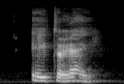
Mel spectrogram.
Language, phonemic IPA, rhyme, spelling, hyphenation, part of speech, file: Dutch, /ˌeː.təˈrɛi̯/, -ɛi̯, eterij, ete‧rij, noun, Nl-eterij.ogg
- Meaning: 1. constant or excessive eating 2. a snackbar; bistro; small restaurant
